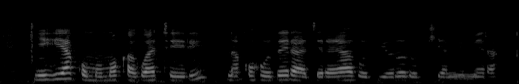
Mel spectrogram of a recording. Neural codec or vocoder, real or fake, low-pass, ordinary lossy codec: none; real; 7.2 kHz; none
